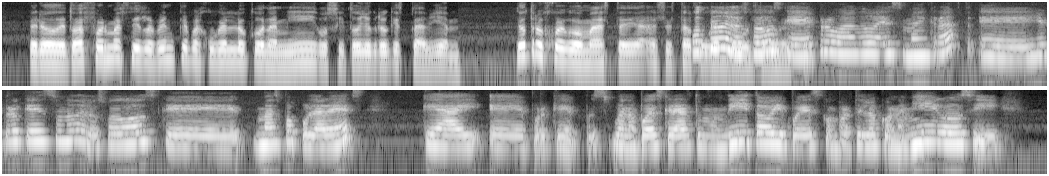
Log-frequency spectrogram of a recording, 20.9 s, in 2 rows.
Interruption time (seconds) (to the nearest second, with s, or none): 7 s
